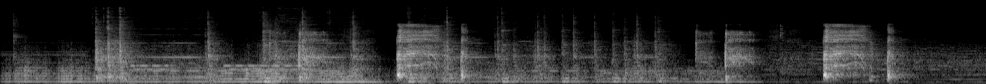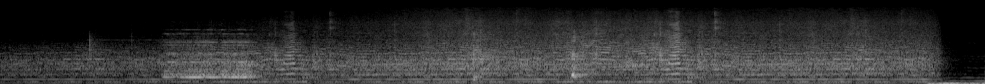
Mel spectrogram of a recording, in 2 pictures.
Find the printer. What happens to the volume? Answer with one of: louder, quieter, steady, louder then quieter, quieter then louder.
quieter.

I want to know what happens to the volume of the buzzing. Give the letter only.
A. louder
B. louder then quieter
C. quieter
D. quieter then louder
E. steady
D.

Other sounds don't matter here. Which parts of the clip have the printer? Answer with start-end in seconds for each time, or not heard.
0.0-7.0.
